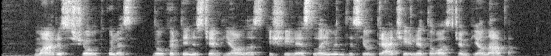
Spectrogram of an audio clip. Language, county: Lithuanian, Vilnius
